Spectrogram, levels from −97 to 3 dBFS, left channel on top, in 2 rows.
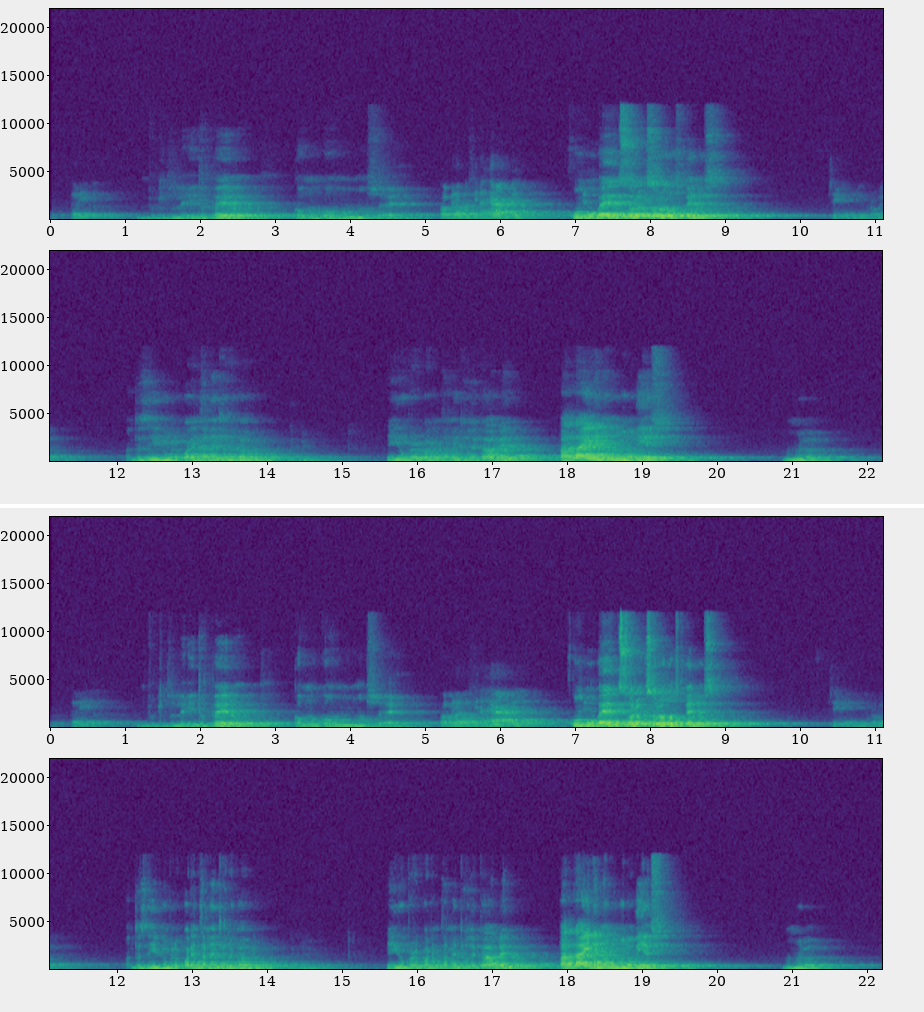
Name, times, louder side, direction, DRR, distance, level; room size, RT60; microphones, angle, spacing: voice 1, 1.2-2.6 3.3-4.7 6.9-8.9 12.1-13.9 15.6-17.3 17.9-19.3 20.9-21.3, right 1 dB, 55° right, -2 dB, 2.7 m, -24 dB
voice 2, 5.2-6.3 7.1-7.4 10.4-11.4 14.3-14.6, equal, 35° left, -5 dB, 3.3 m, -35 dB
25.0 x 9.5 x 4.1 m, 2.5 s
head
